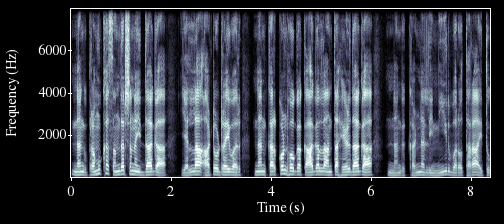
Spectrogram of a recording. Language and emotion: Kannada, sad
